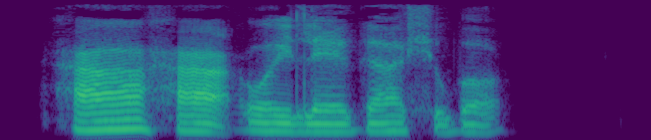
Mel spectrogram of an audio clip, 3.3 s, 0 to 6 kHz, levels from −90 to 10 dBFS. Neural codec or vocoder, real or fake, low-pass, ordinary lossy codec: none; real; 5.4 kHz; MP3, 32 kbps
